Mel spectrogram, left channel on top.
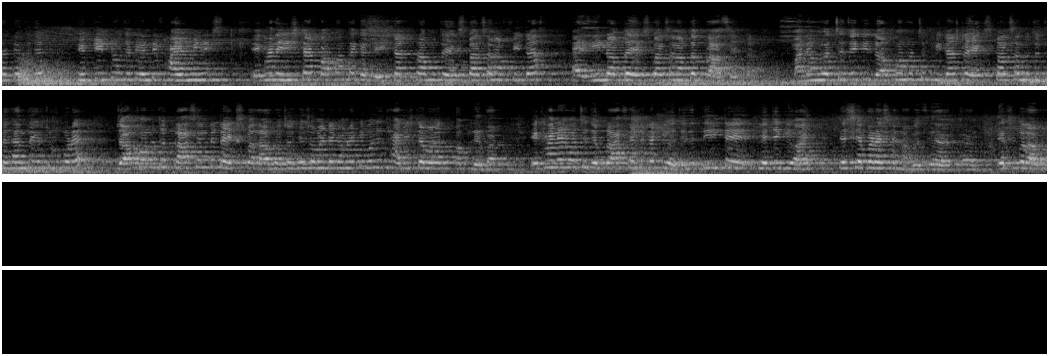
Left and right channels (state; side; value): silent; right; 58 dB below the other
